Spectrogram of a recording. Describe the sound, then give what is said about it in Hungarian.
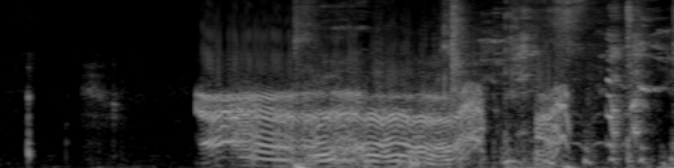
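A person imitates a dog's growl: after a quiet second, a loud, sustained, rumbling snarl kicks in and holds for about three seconds, then a shorter growling burst follows. “Még egy kicsit morogsz, …? Tudsz egy kicsit morogni?”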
